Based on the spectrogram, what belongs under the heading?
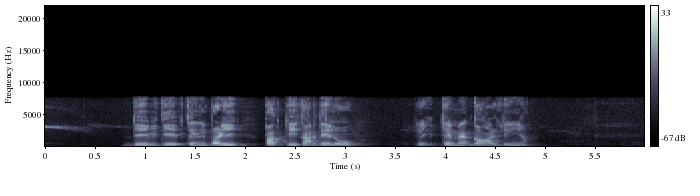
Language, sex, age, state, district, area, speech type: Dogri, male, 60+, Jammu and Kashmir, Reasi, rural, spontaneous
